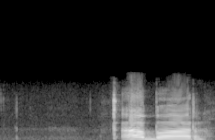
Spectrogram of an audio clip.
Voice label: "тIабар", Aghul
